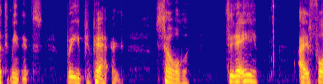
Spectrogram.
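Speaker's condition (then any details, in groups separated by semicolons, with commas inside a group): Cerebral palsy, severe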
